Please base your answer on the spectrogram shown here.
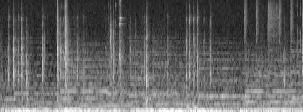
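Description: Rapid typing on a computer keyboard, close and clear, with uneven bursts of key clicks and occasional heavier thunks over a low steady background hum.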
